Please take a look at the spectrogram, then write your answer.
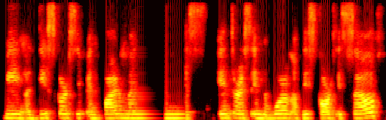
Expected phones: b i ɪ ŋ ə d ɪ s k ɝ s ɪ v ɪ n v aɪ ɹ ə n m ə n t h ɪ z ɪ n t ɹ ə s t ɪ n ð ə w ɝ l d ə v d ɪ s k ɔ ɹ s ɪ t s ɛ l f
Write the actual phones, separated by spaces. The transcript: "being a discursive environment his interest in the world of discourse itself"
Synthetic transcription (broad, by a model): b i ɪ ŋ ə d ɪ s k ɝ s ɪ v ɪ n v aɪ ə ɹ m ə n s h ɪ ɪ n t ɹ ə s t ɪ n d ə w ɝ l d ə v d ɪ s k ɔ ɹ s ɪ t s ɛ l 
